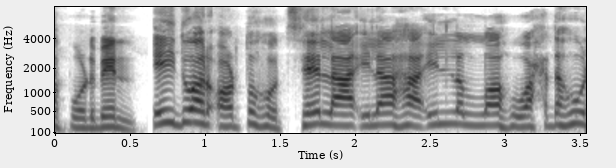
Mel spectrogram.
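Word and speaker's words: لا إله إلا الله: বলেছেন লা ইলাহা ইল্লাল্লাহু অনেকেই লা ইলাহা ইল্লাল্লাহু বলে ভুল উচ্চারণ সঠিক উচ্চারণ হচ্ছে লা ইলাহা ইল্লাল্লাহু ইল্লাল্লাহু লা ইলাহা ইল্লাল্লাহু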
